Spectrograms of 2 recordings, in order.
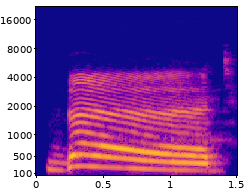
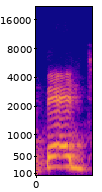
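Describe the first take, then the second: First: The vowel is a central 'er' sound. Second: The vowel is a short open 'eh' sound. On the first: The speaker calls it right. "B I R D is bird" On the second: The speaker calls it wrong. "Most people pronounce these two words the same way. You hear bed"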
